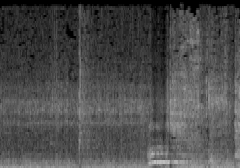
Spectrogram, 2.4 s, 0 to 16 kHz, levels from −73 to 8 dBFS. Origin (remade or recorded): recorded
